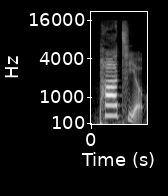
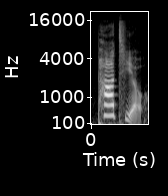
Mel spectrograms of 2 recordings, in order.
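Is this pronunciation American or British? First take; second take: British; British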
